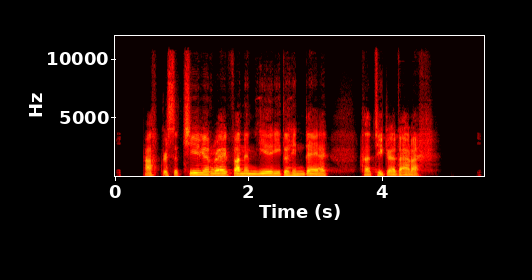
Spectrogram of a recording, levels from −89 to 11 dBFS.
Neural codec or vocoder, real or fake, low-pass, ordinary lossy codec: codec, 24 kHz, 0.9 kbps, WavTokenizer, medium music audio release; fake; 10.8 kHz; MP3, 96 kbps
